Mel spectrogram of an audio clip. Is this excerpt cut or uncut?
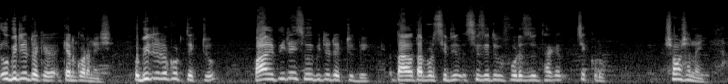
uncut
